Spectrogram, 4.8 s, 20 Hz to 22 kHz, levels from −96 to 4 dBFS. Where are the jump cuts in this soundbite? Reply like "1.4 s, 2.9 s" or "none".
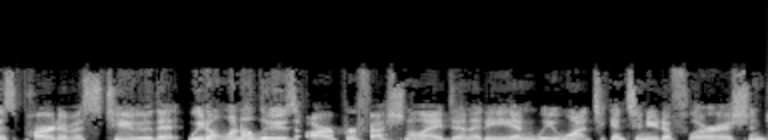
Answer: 1.1 s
